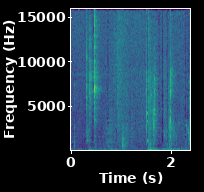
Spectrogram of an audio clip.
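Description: Computer keyboard typing: a few separate keystrokes as a line of a query is edited, then a short low voice sound near the end.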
